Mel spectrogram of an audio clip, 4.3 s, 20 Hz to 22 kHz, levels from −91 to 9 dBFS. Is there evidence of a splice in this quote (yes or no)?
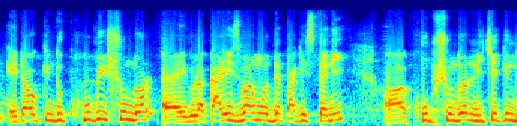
no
